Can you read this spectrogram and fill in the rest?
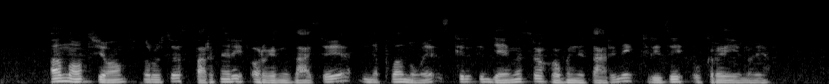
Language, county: Lithuanian, Vilnius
